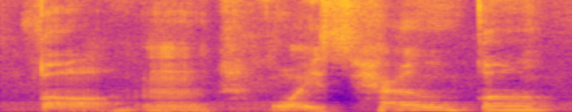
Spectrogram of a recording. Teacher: sehingga tidak ada hembusan udara ketika mau membaca qo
